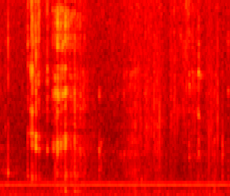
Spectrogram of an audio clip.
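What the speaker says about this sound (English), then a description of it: "Can you hear the crunching?" Crunching and chewing on homemade chocolate popcorn made with Hershey's cocoa powder, steady close-up bites and mastication running through the whole stretch with no talk.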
